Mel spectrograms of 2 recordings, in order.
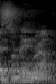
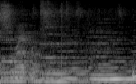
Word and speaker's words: saran wrap: You say serene wrap. It's called saran wrap.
